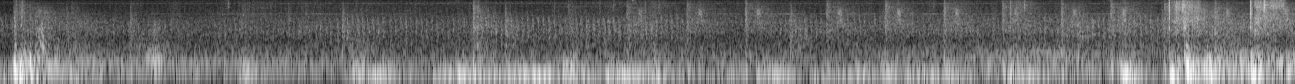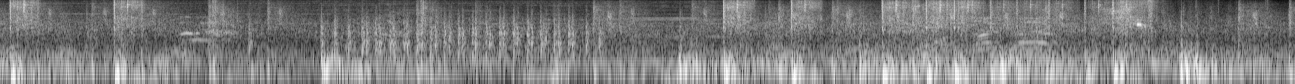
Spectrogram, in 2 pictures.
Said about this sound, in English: The mission's parameters just changed. We go in shooting.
